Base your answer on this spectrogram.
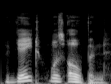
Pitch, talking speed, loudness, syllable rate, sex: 115 Hz, 215 wpm, -16 LUFS, 6.3 syllables/s, male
